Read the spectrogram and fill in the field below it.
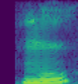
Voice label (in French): "soft", French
